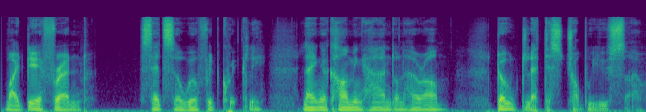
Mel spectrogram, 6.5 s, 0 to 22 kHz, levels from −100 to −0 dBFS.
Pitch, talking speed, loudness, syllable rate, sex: 85 Hz, 185 wpm, -23 LUFS, 4.7 syllables/s, male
